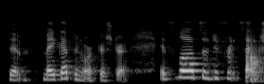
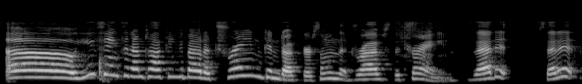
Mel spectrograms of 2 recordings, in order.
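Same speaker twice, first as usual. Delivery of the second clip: mock surprise; 5 semitones higher, 6 dB louder than usual. Playful surprise at puppet's idea.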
